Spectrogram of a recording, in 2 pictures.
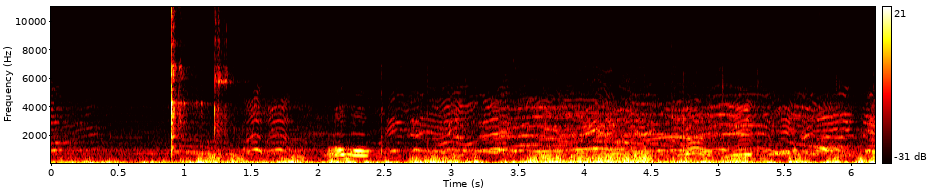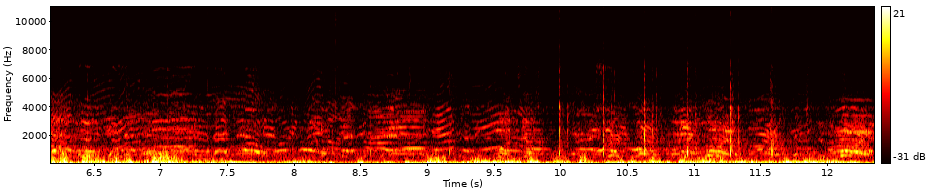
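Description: Overlapping high-pitched voices of players chattering and calling out across a softball field, with steady wind rumble on the microphone. Two sharp snaps come close together about a second in.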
